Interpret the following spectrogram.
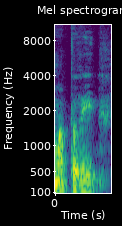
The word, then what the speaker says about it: Materee: mereknya ini adalah materi tulisannya matate r e e ya matere Tapi bahasanya materi jadi kayak misalnya tulisan SH ya tulisannya juga shope kita bacanya shopee nah ini sama ini materi sebenarnya materi Ini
